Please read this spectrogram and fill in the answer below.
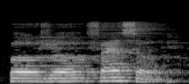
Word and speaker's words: professor: Giáo sư đọc là professor professor professor. Các bạn cứ tưởng tượng ở đây có một âm sờ thôi, phe cho đến sờ luôn, professor professor.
